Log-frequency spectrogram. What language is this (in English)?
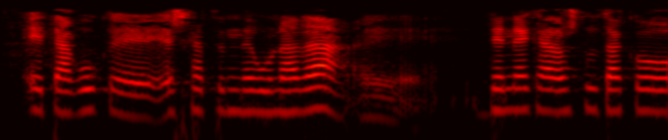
Basque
